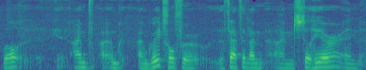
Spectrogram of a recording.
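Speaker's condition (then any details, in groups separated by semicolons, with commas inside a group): Parkinson's disease; typical form, tremor onset in right arm and hand, spread a little, 9 years since onset; stable last 1.5 to 2 years, exercise programs, medication combination, cannot drive; some self-described stuttering while talking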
